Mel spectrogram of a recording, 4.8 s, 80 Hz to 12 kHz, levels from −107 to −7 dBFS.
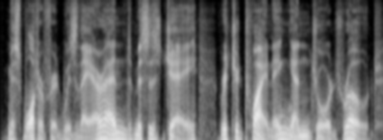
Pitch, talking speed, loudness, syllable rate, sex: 100 Hz, 150 wpm, -23 LUFS, 4.3 syllables/s, male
